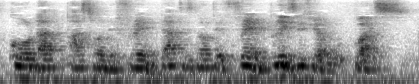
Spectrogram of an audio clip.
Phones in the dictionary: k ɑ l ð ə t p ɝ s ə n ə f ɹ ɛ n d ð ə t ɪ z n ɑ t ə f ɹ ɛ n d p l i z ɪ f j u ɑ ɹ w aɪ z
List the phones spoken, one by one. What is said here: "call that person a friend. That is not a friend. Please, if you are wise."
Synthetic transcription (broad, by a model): k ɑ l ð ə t p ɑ s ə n ə f ɹ ɛ n d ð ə t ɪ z n ɑ t ə f ɹ ɛ n d p l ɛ s ɪ f j u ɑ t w aɪ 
